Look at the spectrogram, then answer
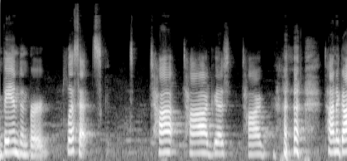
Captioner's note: chuckles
